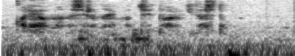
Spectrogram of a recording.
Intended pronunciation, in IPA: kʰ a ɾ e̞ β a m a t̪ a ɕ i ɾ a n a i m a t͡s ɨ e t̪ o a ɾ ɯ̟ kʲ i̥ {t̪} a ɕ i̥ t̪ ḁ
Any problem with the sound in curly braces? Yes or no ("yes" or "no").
yes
